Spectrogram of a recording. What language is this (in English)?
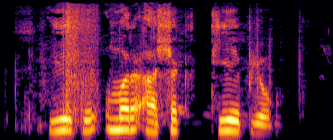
Sindhi Bhil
